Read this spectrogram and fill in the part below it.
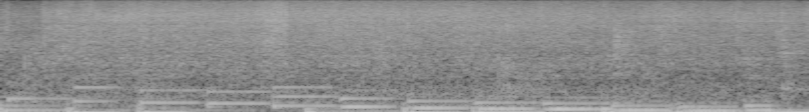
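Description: Onions, ginger-garlic paste and tomatoes frying in a pan give a steady, loud sizzle throughout, with a layered backing of tonal music under it and no voices.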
